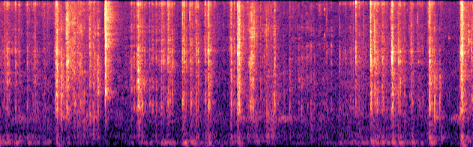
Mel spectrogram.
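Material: Soap.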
